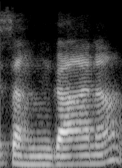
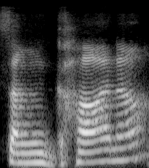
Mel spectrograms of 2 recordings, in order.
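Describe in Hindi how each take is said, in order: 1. gh ध्वनि अल्पप्राण है। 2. gh ध्वनि महाप्राण है। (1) "many people will miss the Mahaprana, will say Sangana" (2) "this Sanghana"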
